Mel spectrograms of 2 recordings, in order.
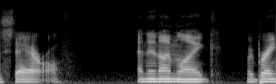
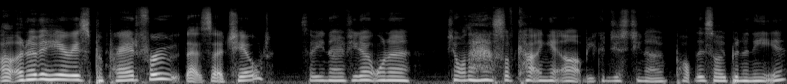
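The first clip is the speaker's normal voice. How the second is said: put-on, least sincere customer-service voice, pitched up; 8 semitones higher than usual. Retelling showing someone around the store, in a put-on least sincere voice. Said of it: "my least um sincere voice".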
